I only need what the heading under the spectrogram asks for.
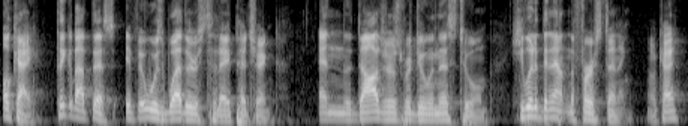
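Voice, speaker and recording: A man in his forties from New York hosting a live fan reaction stream, calling pitches and drifting into rambling, profane stories, swinging between muttering and shouting. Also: lively intonation, fast talker. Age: 40s. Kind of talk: live game-reaction commentary.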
